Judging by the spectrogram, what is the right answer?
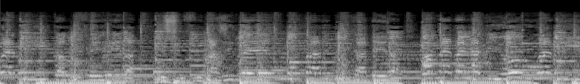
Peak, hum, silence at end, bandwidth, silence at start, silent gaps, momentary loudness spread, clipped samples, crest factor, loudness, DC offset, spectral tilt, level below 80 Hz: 0 dBFS; none; 0 s; 12.5 kHz; 0 s; none; 4 LU; under 0.1%; 14 dB; -15 LUFS; under 0.1%; -5 dB/octave; -20 dBFS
